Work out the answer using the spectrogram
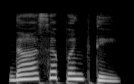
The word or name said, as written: ದಾಸಪಂಕ್ತಿ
